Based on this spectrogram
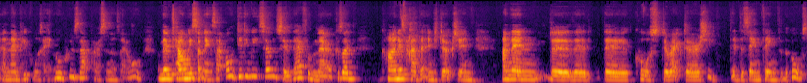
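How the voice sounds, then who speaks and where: Speaking fairly quickly with a Welsh accent, a woman at medium pitch sounds somewhat breathy, with lively intonation and big swings in loudness. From Wales. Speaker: podcast host and business coach. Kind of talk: interview answers, casual conversation.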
